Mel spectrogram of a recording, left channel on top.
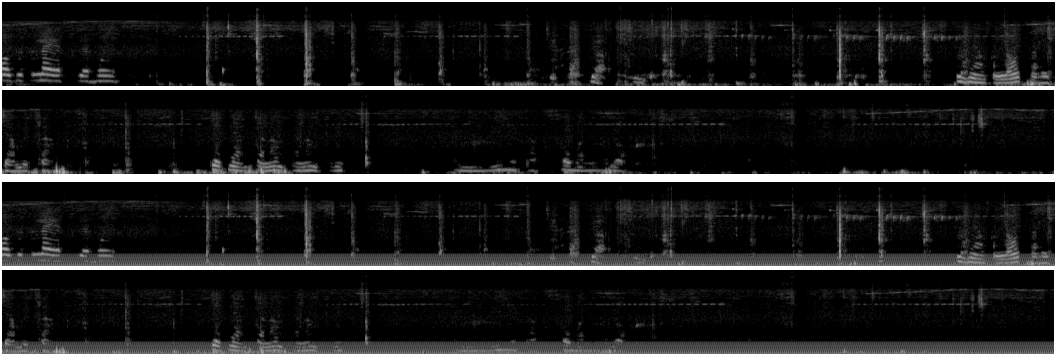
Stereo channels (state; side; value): noise; right; hum, 2 dB below the sound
